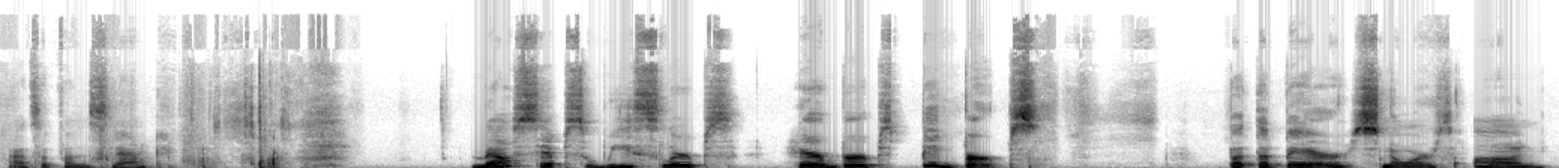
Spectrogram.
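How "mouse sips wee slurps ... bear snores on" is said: rhythmic picture-book read-aloud, slowing on the refrain; story narration. A narrator's reading. Parent reads a bedtime book to kids, storytelling. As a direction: read it to children in punchy phrases.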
